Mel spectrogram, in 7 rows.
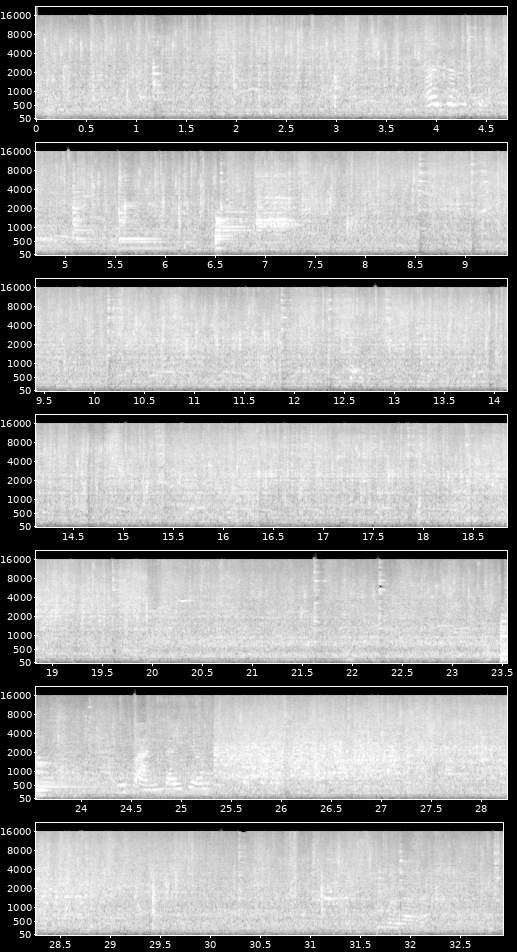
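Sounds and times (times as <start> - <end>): food sizzling in a pan: 0.0 - 32.9
utensil clinking against pan: 5.1 - 7.5, 23.5 - 24.4, 31.0 - 32.0.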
